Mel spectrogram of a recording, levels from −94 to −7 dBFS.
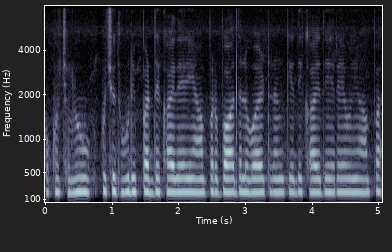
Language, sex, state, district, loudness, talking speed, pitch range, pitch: Hindi, female, Bihar, Purnia, -32 LUFS, 270 wpm, 200-205 Hz, 205 Hz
